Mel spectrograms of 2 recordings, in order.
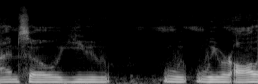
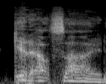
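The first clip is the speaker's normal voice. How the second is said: put-on, pitched-up, mild drill instructor half-shout; 6 semitones higher than usual. Retelling how the red shirts ordered the class outside: imitating someone screaming. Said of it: "and they start screaming".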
